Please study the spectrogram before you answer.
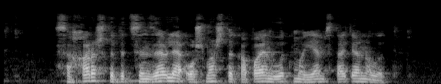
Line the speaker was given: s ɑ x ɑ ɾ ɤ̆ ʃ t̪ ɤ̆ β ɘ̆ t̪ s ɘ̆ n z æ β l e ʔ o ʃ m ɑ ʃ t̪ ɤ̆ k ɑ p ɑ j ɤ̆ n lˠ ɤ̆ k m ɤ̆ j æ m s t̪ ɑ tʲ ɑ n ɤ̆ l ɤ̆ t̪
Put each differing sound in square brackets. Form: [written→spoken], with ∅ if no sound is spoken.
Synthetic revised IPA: s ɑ x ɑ ɾ ɤ̆ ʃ t̪ ɤ̆ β ɘ̆ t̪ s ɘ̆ n z æ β l [e→æ] ʔ o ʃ m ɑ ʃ t̪ ɤ̆ k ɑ p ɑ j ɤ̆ n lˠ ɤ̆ k m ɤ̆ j æ m s t̪ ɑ tʲ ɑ n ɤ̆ l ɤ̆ t̪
